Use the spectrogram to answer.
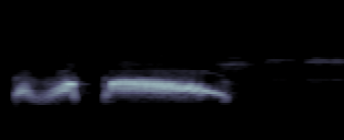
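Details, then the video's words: ['Spotted dove used as a decoy, calling to prompt others to coo; a low warbled opening note, then a drawn-out mellow coo falling away, followed by faint higher tones.'] "Chim Cu Mồi Thúc Và Gáy Gọi Kích Bổi Nhanh Gáy"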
